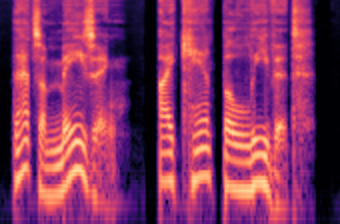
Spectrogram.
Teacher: Rising falling intonation. Your voice rises in the middle and falls at the end.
